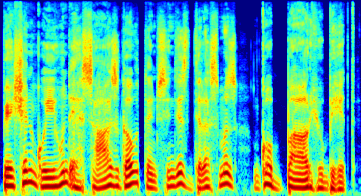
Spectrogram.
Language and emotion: Kashmiri, fearful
